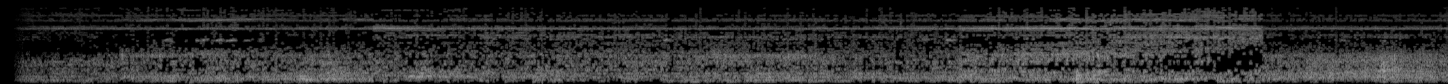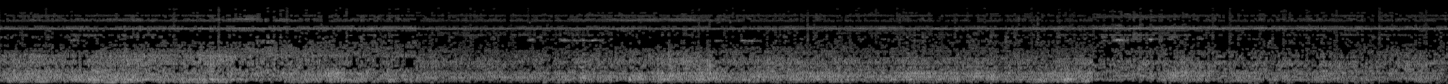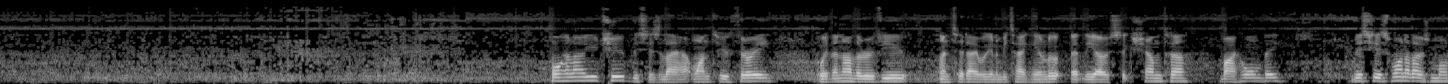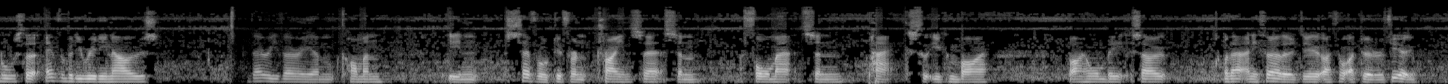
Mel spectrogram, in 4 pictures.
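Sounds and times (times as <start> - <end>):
small electric motors whirring: 1.2 - 13.4, 14.0 - 34.3.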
